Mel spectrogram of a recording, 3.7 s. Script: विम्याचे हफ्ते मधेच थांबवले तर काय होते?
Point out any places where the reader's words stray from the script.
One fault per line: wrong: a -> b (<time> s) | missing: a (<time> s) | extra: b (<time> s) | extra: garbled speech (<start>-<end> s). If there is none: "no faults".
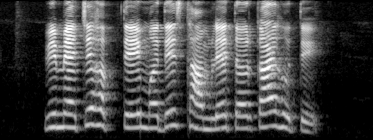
no faults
